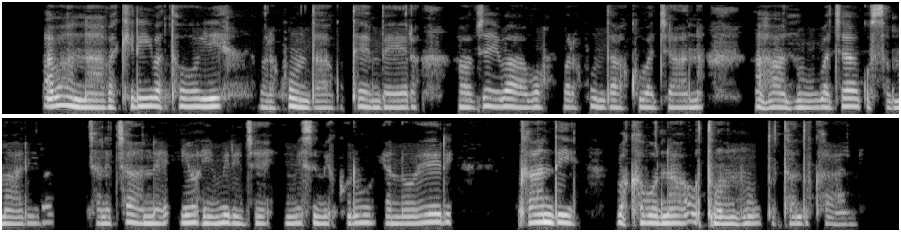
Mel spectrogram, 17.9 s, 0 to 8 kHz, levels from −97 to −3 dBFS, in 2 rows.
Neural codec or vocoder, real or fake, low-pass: none; real; 7.2 kHz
